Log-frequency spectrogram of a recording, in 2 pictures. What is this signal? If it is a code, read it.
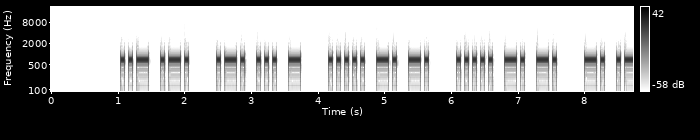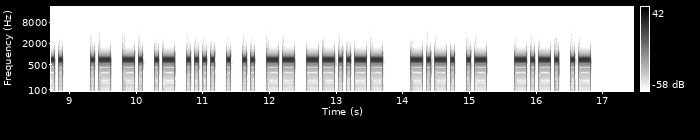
Morse code, heard as a keyed tone, about 21 wpm, 700 Hz. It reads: UR RST 5NN 5NN NR ANAHEIM, CA CA
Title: Practice QSO - Exchange 1 - Beginning - 20wpm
